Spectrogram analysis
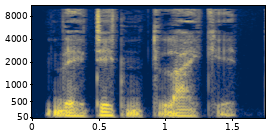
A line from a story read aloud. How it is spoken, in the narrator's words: he added quietly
